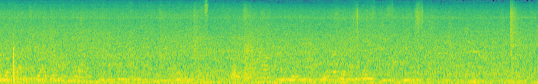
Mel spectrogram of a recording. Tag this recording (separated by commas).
Speech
